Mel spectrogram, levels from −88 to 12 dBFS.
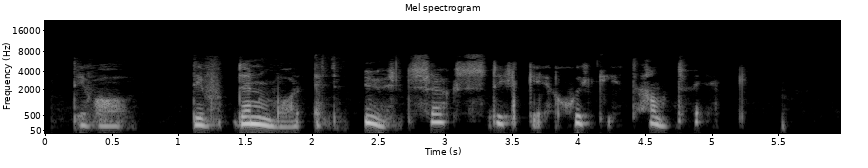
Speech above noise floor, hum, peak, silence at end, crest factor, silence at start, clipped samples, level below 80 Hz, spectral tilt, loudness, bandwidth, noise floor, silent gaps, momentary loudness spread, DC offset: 33 dB; none; -6 dBFS; 1.05 s; 20 dB; 0.2 s; under 0.1%; -74 dBFS; -7.5 dB/octave; -25 LUFS; 7.2 kHz; -57 dBFS; none; 21 LU; under 0.1%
